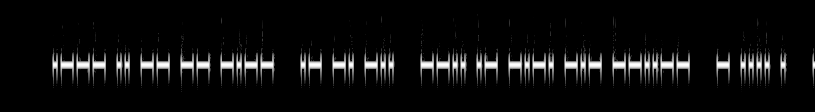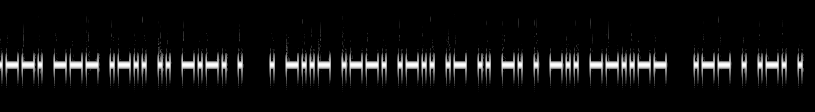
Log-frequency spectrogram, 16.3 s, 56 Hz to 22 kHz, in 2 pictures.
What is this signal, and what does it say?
Morse code, heard as a keyed tone, about 31 wpm, 700 Hz. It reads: JIMMY AND ZACK, THE POLICE EXPLAINED, WERE
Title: Pangram Challenge v2 - 30wpm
